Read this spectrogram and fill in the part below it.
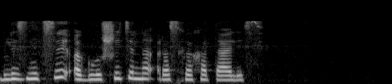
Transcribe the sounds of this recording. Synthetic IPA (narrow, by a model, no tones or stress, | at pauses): blʲɪzʲnʲɪt̪sɨʔɐɡlˠʊʂɨtʲɪlʲnəɾəsxəxɐt̪alʲɪsʲ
